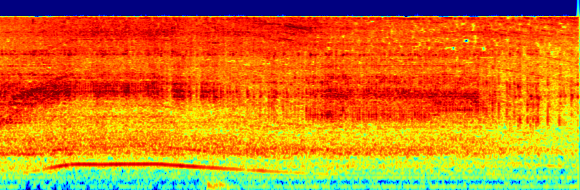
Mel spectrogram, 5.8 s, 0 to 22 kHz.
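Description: Makita 9566CV SJS variable-speed angle grinder running free with no load. Its whine slides down in pitch as the speed is turned down, and its load-compensating speed control lets it sag and then picks it back up.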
